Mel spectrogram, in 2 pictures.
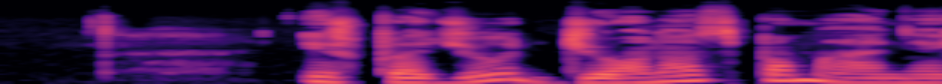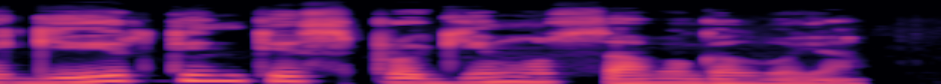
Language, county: Lithuanian, Vilnius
